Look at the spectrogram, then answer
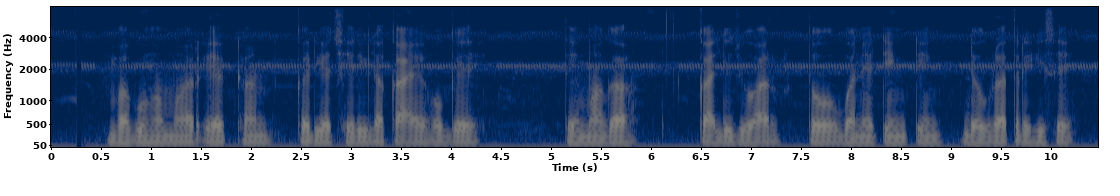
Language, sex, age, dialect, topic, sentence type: Chhattisgarhi, male, 18-24, Central, agriculture, statement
